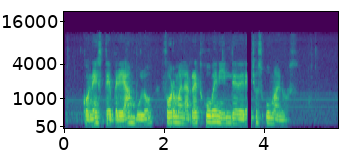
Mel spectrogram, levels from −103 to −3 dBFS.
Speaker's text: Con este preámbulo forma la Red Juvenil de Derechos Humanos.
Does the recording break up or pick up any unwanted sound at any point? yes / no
yes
